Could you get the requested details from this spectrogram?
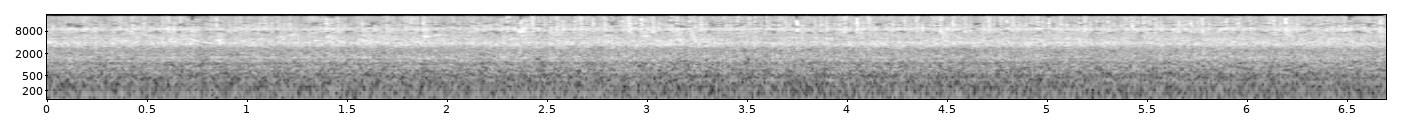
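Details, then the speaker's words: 1931 Ford Model A Victoria after an in-frame cam and tappet replacement following a broken lifter: low, steady loping idle with no tapping or valve-train clatter; sounds like it always did, carburetor not yet adjusted. "that sounds like it always did I guess I'll adjust the carburetor I would call that a success"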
